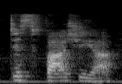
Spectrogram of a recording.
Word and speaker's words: dysphagia: One is dysphagia, spelled with the P-H-A-G-A, D-Y-S, P-H-A-G-A, dysphagia, which is a difficulty in swallowing, versus dysphagia, which is dysphasia, dysphagia.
